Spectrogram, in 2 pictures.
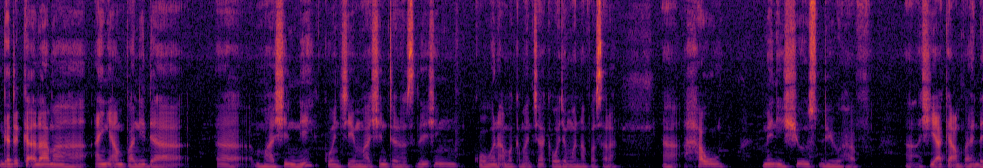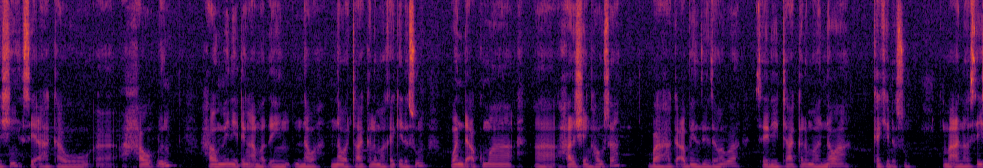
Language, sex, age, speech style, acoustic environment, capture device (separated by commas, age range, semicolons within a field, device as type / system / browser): Hausa, male, 35-44, anxious; tired; relaxed; happy; nervous; excited; focused, silence; nature; appliances; people talking, desktop / Windows / Chrome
